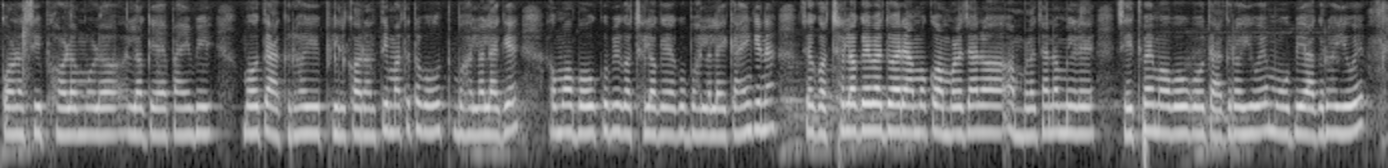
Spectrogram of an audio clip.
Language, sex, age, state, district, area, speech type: Odia, female, 18-30, Odisha, Kandhamal, rural, spontaneous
